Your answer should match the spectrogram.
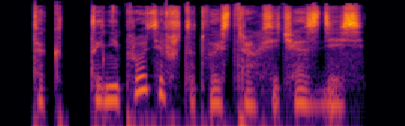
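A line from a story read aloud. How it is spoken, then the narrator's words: Soft question. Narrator (Russian): Я мягко спросила ее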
